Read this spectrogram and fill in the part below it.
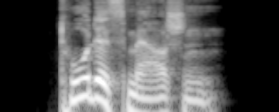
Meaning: dative plural of Todesmarsch
- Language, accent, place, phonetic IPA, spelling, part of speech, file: German, Germany, Berlin, [ˈtoːdəsˌmɛʁʃn̩], Todesmärschen, noun, De-Todesmärschen.ogg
